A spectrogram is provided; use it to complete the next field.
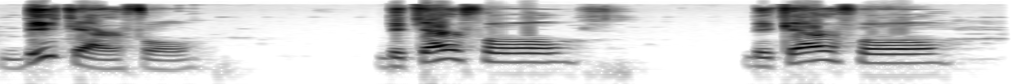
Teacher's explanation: Oke, walaupun kalimat tersebut tergolong kalimat imperatif, namun cara pengucapannya tidak seperti ketika kita menggunakan imperatif dengan bentuk verb 1. Nada atau intonasi yang sering dipakai biasanya lebih mendatar atau menurun.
